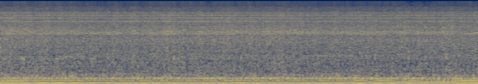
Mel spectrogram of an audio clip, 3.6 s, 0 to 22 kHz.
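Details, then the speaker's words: McLaren V8 at idle after an oil flush, smoking heavily from the right side, oil pressure low at about 5 PSI: deep, even burble with no knocks, ticks or misses; the engine sounds healthy. "Yeah, it's really heavy out of the right side, but the engine sounds great, as usual."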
